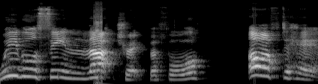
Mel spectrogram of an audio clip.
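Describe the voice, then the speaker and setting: A woman speaks in a put-on character voice. Her pace is fairly slow. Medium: read story.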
